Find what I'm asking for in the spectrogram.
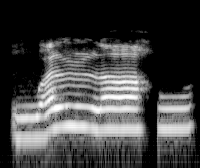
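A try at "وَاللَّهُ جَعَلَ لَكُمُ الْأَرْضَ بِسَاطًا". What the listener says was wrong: jangan diangkat suaranya, jangan diangkat, jangan diangkat. Aja wallahu alisan sebagai suara lam. Wallahu ini karena umum diangkat wallahu diangkat, jadi seperti itu bacanya. Ya, datar saja.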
